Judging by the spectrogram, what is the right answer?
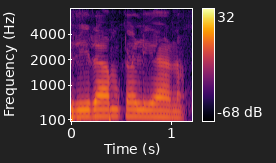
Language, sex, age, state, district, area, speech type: Telugu, female, 60+, Andhra Pradesh, Bapatla, urban, spontaneous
